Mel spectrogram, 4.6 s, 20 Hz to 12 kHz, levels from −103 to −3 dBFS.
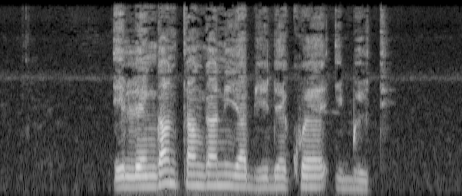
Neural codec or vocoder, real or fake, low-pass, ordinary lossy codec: none; real; 10.8 kHz; Opus, 64 kbps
